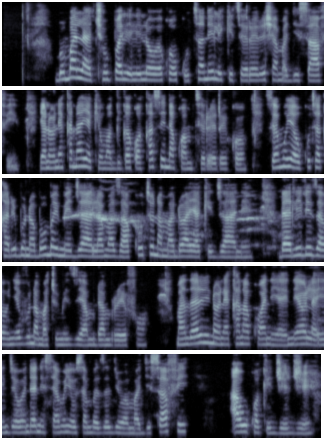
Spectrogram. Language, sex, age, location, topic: Swahili, female, 18-24, Nairobi, government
